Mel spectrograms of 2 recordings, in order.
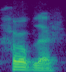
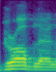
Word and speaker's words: Grobler: Grobler. Okay. Yeah. Okay. Not Grobler like the. It is from German a couple of hundred years ago, but you can say the G a bit softer.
